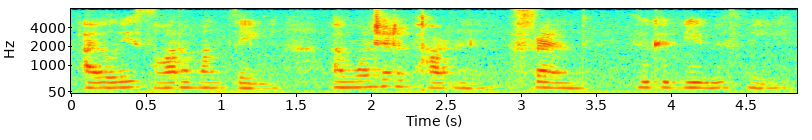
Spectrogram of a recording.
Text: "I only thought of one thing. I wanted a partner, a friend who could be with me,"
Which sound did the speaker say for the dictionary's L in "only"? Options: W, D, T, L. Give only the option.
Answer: W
